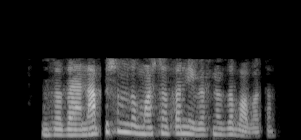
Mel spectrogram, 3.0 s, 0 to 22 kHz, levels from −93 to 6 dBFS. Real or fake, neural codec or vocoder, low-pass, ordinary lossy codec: real; none; 7.2 kHz; AAC, 16 kbps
